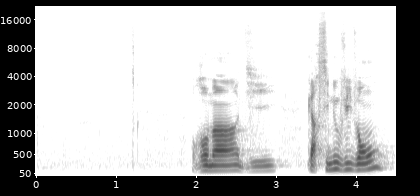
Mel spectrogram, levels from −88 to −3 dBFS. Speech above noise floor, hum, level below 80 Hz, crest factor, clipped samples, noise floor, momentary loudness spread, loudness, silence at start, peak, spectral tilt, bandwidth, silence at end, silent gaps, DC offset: 44 dB; none; under -90 dBFS; 22 dB; under 0.1%; -80 dBFS; 17 LU; -36 LUFS; 1.95 s; -18 dBFS; -6.5 dB/octave; 16.5 kHz; 0.15 s; none; under 0.1%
